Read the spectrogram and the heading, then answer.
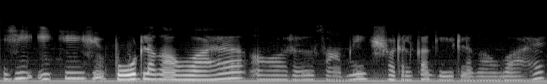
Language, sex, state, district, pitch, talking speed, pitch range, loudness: Hindi, female, Chandigarh, Chandigarh, 180 Hz, 185 wpm, 135-210 Hz, -20 LUFS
